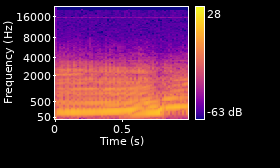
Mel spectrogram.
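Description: A single long cow moo, close and loud, a steady low lowing tone that bends upward near its end.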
